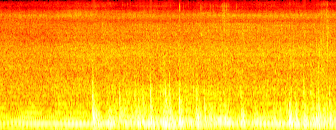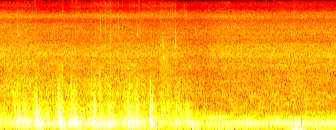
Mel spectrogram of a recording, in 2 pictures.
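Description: Spinning reel being cranked as a small bass is brought to the kayak: a few seconds of short, irregular clicks and knocks from reel and rod handling that stop near the end, over a steady low hum.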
